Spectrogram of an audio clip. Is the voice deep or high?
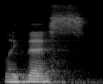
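high. The voice is higher and more feminine. "I can speak in a higher voice, um, more like a woman"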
